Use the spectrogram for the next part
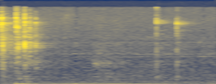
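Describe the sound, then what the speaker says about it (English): Keys clatter on a computer keyboard as a polyline name is typed into layout software, a short burst of quick close clicks at the start followed by a few sparse taps. "So I will type in the name of my polyline."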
